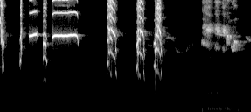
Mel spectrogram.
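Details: Oriental magpie-robin (kacer) in harsh fill-in song, played to make rival contest birds more aggressive: clipped sharp notes, a long pure steady whistle, then rasping buzzy bursts and a fading warble over a faint low hum.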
